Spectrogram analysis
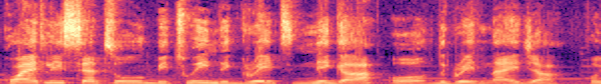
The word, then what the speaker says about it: Niger: This is the river Niger is speaking of, but the accurate pronunciation of this word is Niger, guys.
